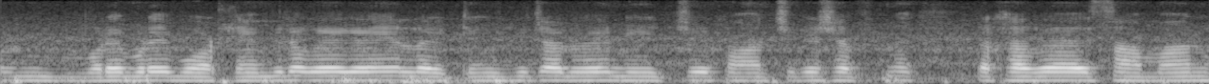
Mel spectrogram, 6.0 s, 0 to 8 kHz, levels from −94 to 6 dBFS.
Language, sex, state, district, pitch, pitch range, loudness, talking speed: Hindi, male, Haryana, Rohtak, 145 Hz, 140-145 Hz, -15 LUFS, 190 wpm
